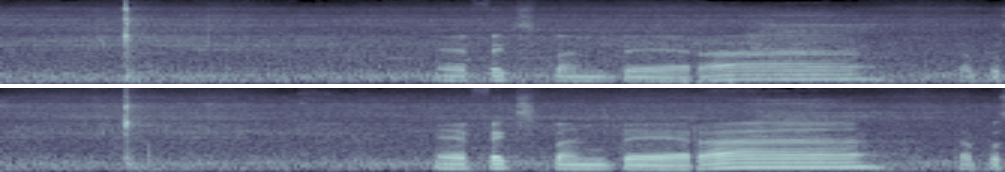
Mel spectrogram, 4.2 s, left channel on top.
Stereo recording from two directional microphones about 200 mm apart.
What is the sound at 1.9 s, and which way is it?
Speech, 40° right (ahead or behind).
